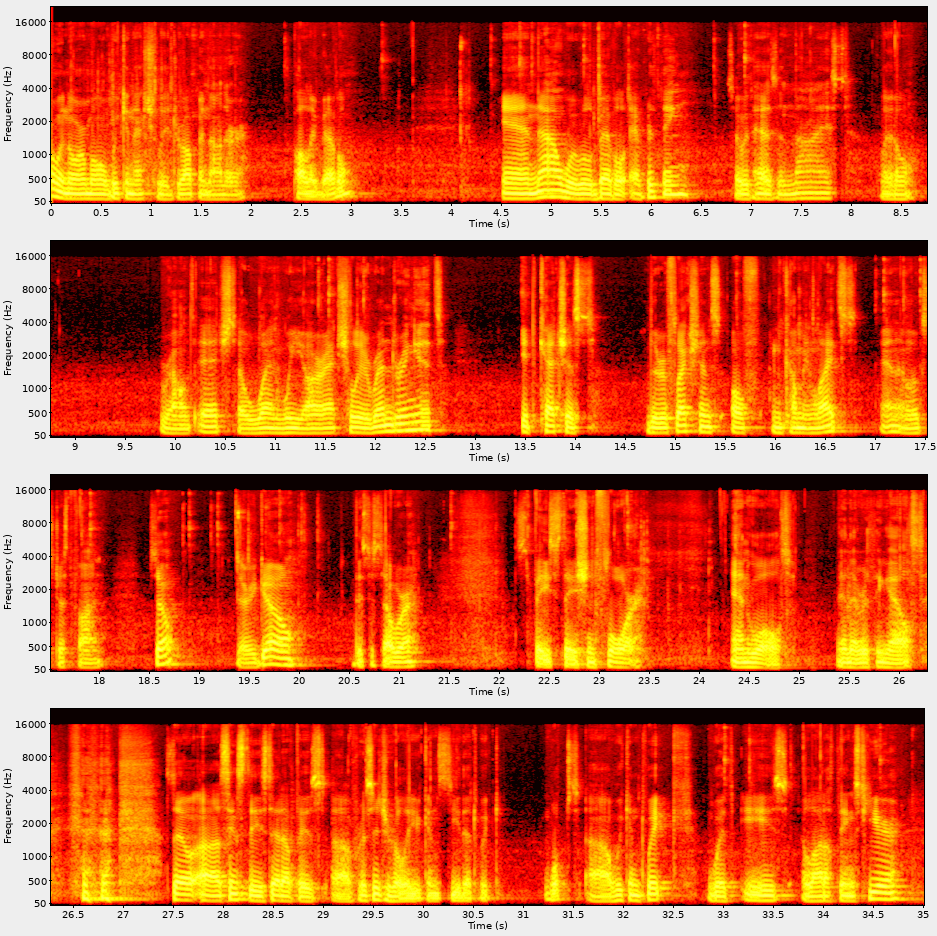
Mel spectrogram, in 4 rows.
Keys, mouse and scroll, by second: 0.0 Tab, 0.1-1.2 typing, 4.1 click, 12.2-15.5 scroll, 22.8 click, 23.6 Return.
